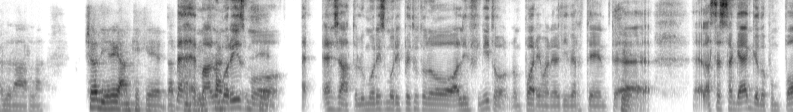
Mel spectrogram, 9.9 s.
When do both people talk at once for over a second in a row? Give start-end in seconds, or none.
2.1-3.5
